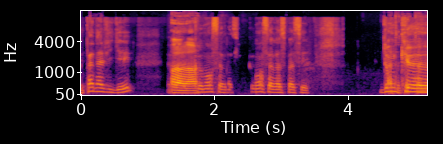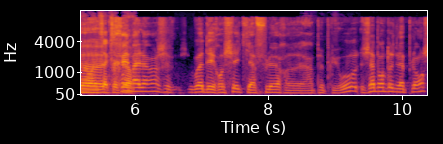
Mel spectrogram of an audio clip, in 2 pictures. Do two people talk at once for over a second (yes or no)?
yes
